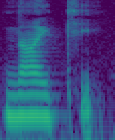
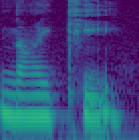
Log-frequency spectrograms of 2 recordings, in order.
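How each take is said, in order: Both takes have the same delivery.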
